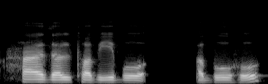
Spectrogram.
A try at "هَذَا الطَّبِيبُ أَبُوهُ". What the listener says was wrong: I should not be hearing the lam because the ta is a sun letter. It's not طَبِيبُ. The word is not طَبِيبُ.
